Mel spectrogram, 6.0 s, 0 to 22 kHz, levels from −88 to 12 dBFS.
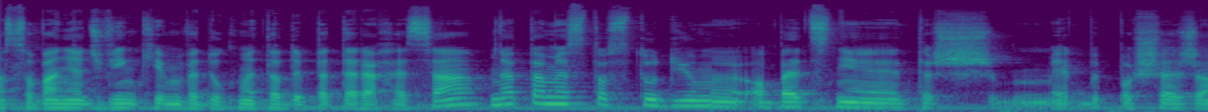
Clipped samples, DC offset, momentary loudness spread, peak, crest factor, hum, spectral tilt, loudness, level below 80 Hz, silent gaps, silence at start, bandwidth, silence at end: under 0.1%; under 0.1%; 7 LU; -10 dBFS; 20 dB; none; -4.5 dB/octave; -29 LUFS; -58 dBFS; none; 0 s; 18 kHz; 0 s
